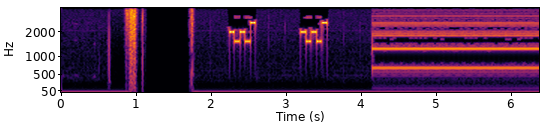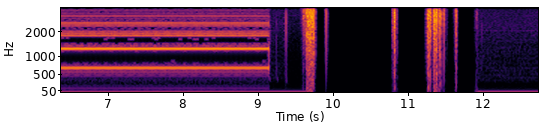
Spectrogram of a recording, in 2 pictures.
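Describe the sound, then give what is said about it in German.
A fire brigade alarm sounds: after a few sharp crackling clicks and two short beeping tone bursts, a loud, steady, buzzing alarm tone holds for about five seconds, then more clicks follow. It is a dispatch alert calling out help for several fallen trees on road L1070. “Hier leistet jener mit Einsatzalarm, Florian Serpa.”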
